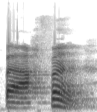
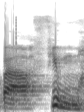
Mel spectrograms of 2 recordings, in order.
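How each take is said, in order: First: Parfum with a nasal ending, no final sounds; French parfum. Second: Parfume with a full English "fume" ending; wrong English-style parfume. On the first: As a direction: drop the last sounds of Parfum. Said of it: "we don't pronounce the last sounds". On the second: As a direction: say parfume sounding the final sounds. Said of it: "it's not parfume". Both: Shown as a demonstration.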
